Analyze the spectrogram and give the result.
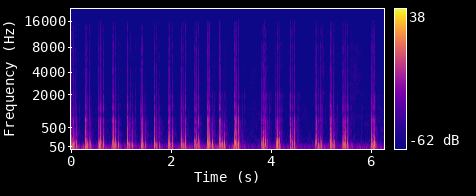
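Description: A large hardcover paper book with a parchment-style printed cover, solid and closed, is held upright in front of a microphone while fingertips and short nails tap and scratch its back cover. Twenty-two short, dry, low thumps come in a fairly steady but slightly uneven rhythm, with a brief pause in the middle. Each one is muffled, with no ring after it.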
